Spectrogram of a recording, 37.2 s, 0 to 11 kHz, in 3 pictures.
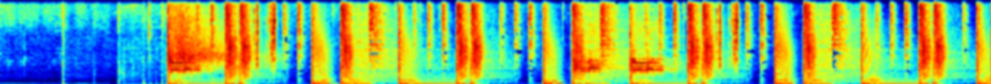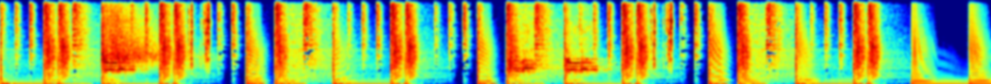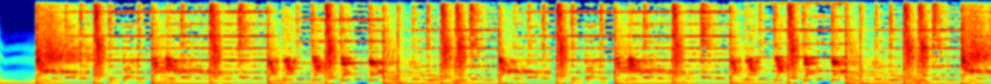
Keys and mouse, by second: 2.4 right click, 3.7 3, 3.9 right click, 4.3 right click, 4.8 right click, 5.5 g, 7.6 g, 10.5-18.2 typing, 10.6 right click, 10.9 middle click, 11.4 right click, 11.6-17.7 middle drag, 12.2 right click, 13.1 right click, 13.7 right click, 14.0 right click, 14.6 right click, 15.0 right click, 16.8 right click, 17.2 right click, 17.7 right click, 17.8-19.2 middle drag, 18.2 right click, 19.2 right click, 19.3 middle click, 19.3-21.4 typing, 19.5 right click, 20.2 right click, 20.3 middle click, 20.6 right click, 20.8 middle click, 21.0 right click, 21.1 middle click, 21.3 right click, 21.4-37.1 middle drag.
